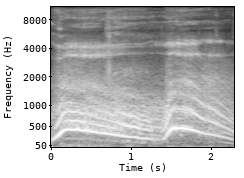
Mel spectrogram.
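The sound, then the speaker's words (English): A voice mimics the rev of a car, which sounded like the car taking off: two loud, droning swells, each jumping up in pitch and then sliding slowly back down, with no other talk. “What did the rev sound like? I truly, it sounded like the car was, like, taking off.”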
